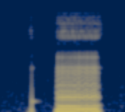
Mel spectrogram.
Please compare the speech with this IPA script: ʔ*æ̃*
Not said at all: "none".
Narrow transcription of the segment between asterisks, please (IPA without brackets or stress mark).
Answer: ə̃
